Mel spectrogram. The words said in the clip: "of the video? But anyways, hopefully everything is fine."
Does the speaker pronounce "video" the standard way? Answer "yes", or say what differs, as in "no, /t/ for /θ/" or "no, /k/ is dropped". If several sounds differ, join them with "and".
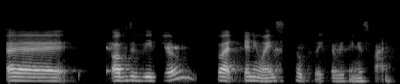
yes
